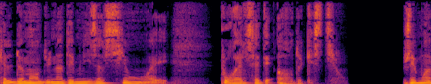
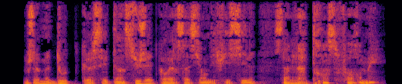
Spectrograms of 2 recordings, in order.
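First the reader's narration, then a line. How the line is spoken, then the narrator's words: Murmured. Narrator (French): murmure Grace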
